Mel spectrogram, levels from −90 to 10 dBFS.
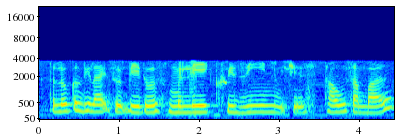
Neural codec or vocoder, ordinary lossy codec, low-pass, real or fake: none; none; 3.6 kHz; real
